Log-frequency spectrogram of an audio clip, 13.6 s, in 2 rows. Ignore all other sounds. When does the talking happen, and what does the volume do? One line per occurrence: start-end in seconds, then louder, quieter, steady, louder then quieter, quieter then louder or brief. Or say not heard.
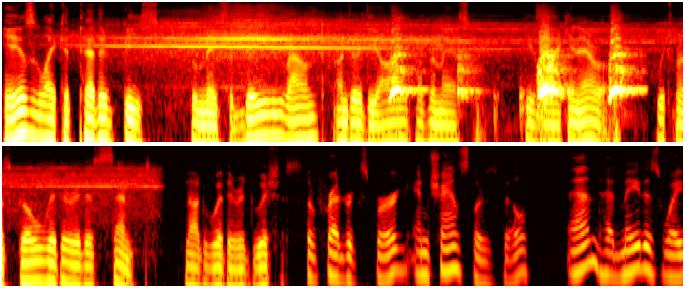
0.0-13.5 quieter.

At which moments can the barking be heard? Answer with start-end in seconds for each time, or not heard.
3.9-6.5.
